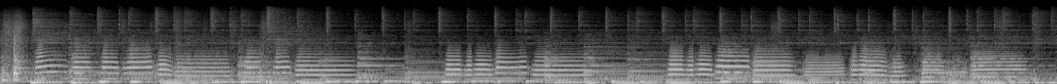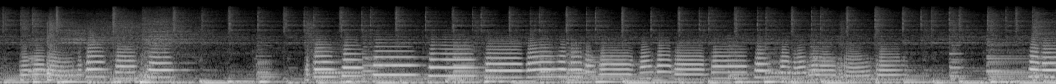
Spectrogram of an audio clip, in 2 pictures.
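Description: Small jazz group playing: a trombone carries a moving melody line over a bass line and drums with cymbals.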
